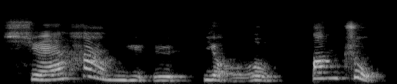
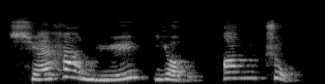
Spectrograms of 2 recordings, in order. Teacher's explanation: the first third tone will always change to the second tone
